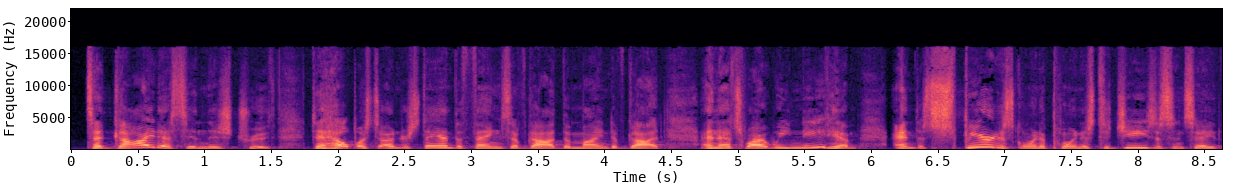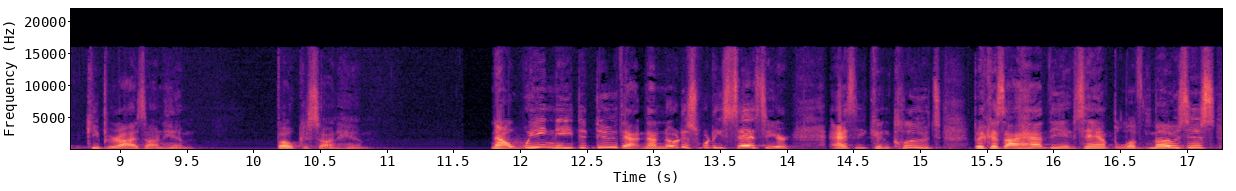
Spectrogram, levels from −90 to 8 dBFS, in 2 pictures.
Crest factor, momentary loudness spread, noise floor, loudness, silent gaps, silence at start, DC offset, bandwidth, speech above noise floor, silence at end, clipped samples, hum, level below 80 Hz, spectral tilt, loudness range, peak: 18 dB; 10 LU; -61 dBFS; -19 LUFS; none; 0.1 s; under 0.1%; 16.5 kHz; 42 dB; 0 s; under 0.1%; none; -64 dBFS; -3 dB/octave; 4 LU; 0 dBFS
